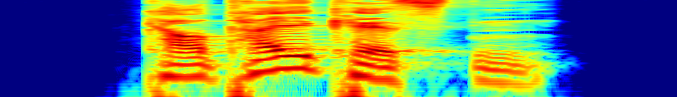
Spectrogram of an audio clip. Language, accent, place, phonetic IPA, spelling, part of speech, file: German, Germany, Berlin, [kaʁˈtaɪ̯ˌkɛstn̩], Karteikästen, noun, De-Karteikästen.ogg
- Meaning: plural of Karteikasten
